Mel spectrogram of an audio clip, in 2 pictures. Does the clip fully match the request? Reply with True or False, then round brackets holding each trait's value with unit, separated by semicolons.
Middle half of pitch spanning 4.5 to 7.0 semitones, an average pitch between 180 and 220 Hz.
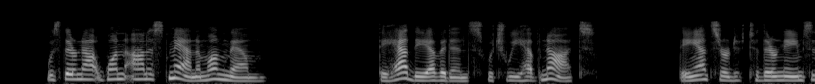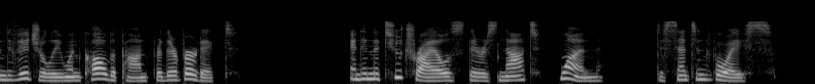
True (5.3 semitones; 190 Hz)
